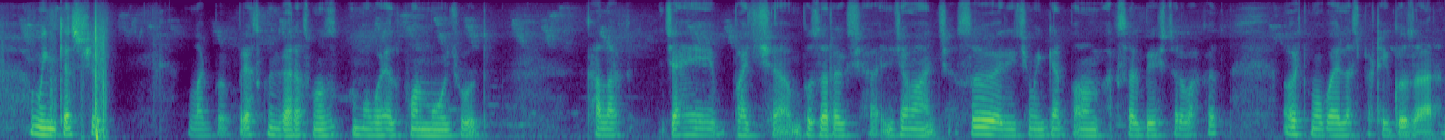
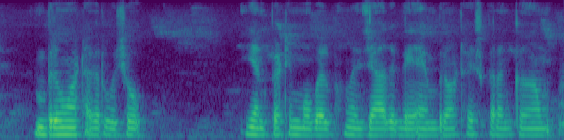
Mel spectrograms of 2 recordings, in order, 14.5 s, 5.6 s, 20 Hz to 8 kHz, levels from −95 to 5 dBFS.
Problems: background sounds at intervals, low volume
